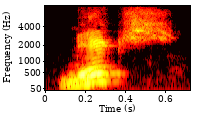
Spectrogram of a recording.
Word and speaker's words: Knicks: but they're the Knicks. Is it? Is a K is silent, right?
